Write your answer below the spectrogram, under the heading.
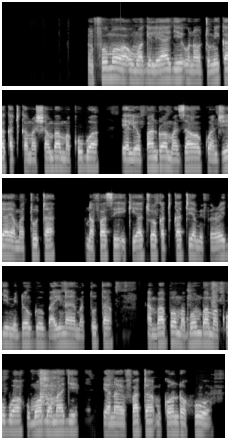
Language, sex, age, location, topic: Swahili, male, 25-35, Dar es Salaam, agriculture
